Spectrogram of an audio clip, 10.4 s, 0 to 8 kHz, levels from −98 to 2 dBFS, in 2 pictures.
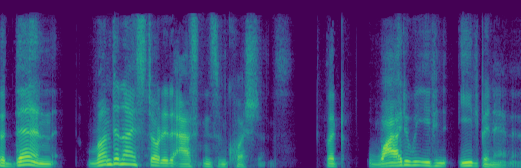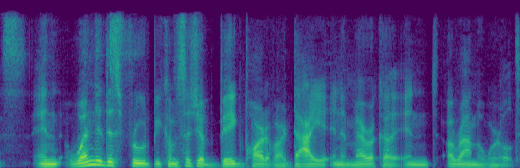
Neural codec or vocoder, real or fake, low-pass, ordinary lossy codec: codec, 16 kHz, 0.8 kbps, ZipCodec; fake; 7.2 kHz; AAC, 48 kbps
